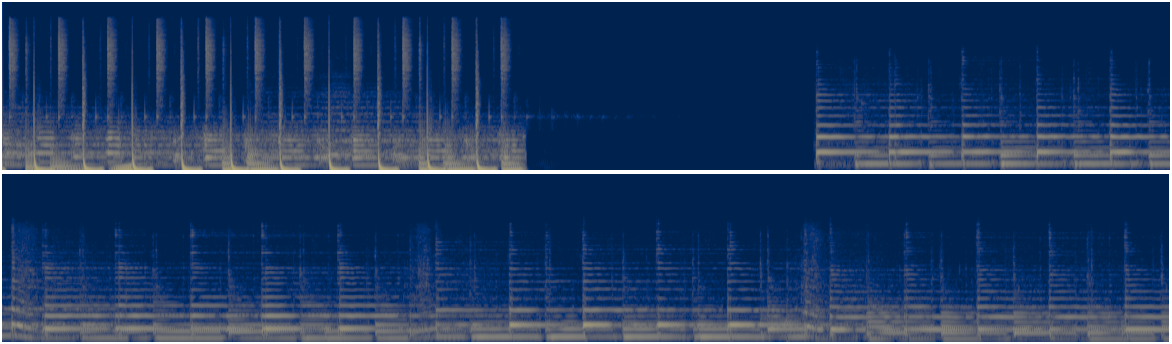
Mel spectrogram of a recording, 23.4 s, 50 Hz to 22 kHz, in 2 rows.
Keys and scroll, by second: 10.6 shift+F2, 10.8 Escape, 20.4 ctrl+z.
